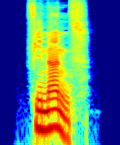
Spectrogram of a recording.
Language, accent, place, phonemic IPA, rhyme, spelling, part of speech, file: German, Germany, Berlin, /fiˈnant͡s/, -ants, Finanz, noun, De-Finanz.ogg
- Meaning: 1. finance 2. ellipsis of Finanzverwaltung (“tax authorities”)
